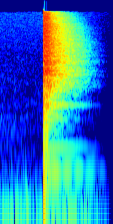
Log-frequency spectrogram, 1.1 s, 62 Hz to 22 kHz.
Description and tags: Knife Hit Pan Filled With Water 2
impact, metal, hit, pan, knife, struck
